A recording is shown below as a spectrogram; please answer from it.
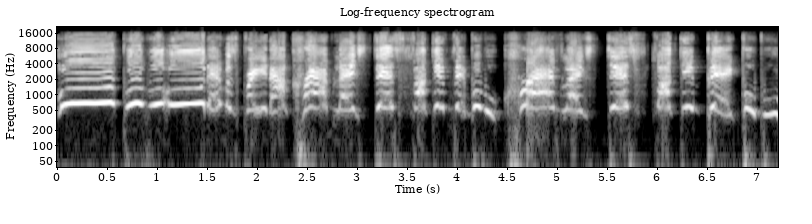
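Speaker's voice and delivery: very high-pitched woman's voice. Retelling a family gathering, the speaker imitates the mother's voice. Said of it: "I have to do my mother's voice".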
